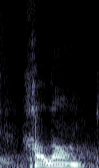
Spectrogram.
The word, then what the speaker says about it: chalom: I forgot to mention to you, the Hebrew word for a dream is chalom. Can we all say chalom? Like C-H-A-L-O-M. Chalom. So in the Hebrew word for egg white, I would spell that C-H-A-L-M-U-T.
